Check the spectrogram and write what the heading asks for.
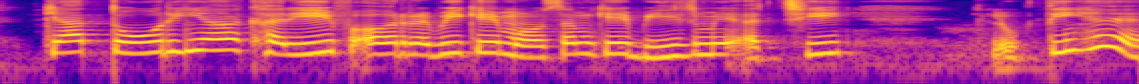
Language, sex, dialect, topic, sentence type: Hindi, female, Hindustani Malvi Khadi Boli, agriculture, question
